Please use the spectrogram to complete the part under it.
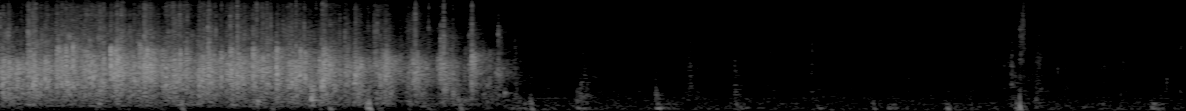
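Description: An audience applauds to welcome Dr. Sugata Mitra, a dense, loud burst of many hands clapping that dies away after about five seconds into a quiet room with scattered faint clicks and shuffles.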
